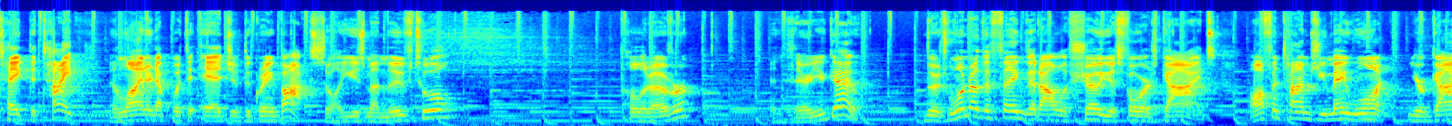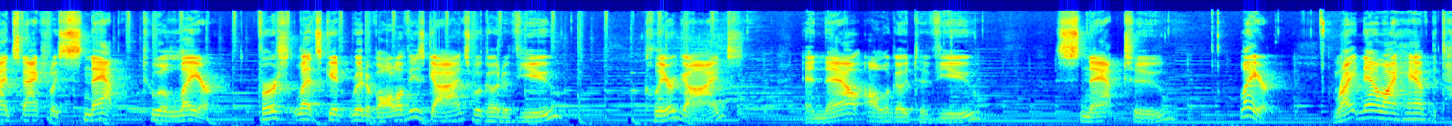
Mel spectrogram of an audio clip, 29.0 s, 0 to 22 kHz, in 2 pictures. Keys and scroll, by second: 3.9 v.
